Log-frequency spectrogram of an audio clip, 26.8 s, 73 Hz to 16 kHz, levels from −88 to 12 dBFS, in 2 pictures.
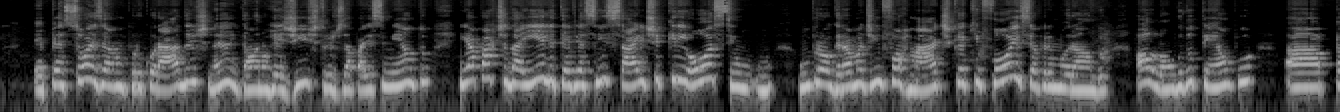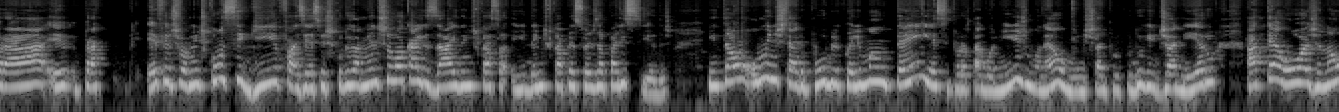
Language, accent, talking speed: Portuguese, Brazilian, 140 wpm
